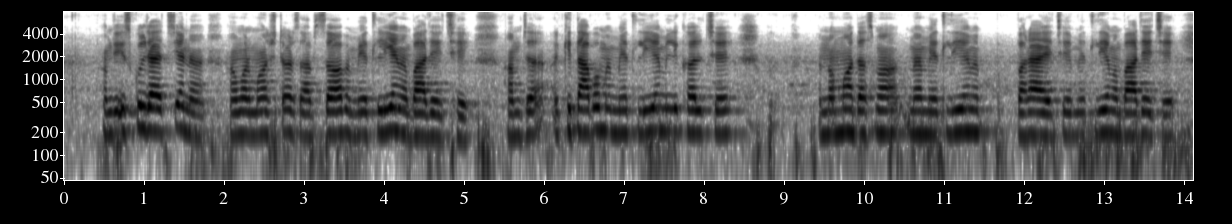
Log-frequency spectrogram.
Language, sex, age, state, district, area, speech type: Maithili, male, 18-30, Bihar, Saharsa, rural, spontaneous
